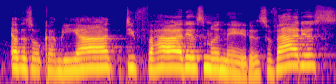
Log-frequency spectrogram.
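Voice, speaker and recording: The woman speaking has a fairly high voice. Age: 50s. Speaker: voice and Alexander Technique teacher. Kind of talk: video lesson.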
